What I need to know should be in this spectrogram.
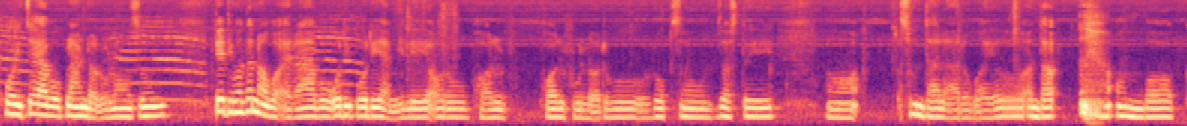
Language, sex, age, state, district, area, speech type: Nepali, female, 45-60, West Bengal, Kalimpong, rural, spontaneous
